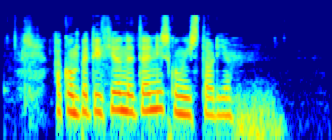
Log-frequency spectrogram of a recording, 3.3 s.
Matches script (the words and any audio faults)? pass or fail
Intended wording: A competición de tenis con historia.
pass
